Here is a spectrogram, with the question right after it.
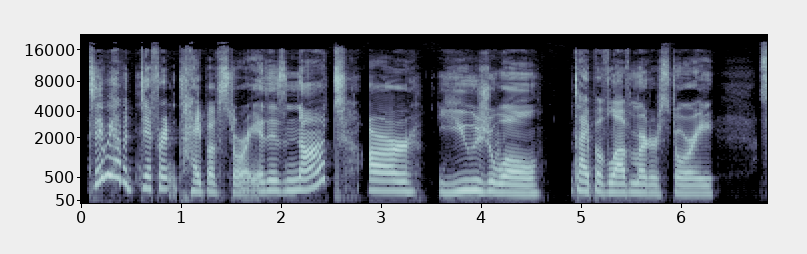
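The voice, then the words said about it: Slightly raspy voice from a cold. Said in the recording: “I'm battling a cold somewhat... if I sound a little different today... There's a little rasp going on today.”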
